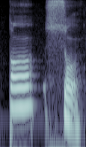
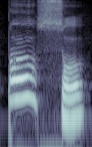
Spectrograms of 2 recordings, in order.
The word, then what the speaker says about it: pensons: I could hear a little N. And nasal, remember, in the nose and no N at all. Pan, pan, pan, pan, pan, pensons. Nous ne pensons pas.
